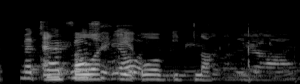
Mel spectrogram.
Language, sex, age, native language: Icelandic, male, 10, Icelandic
